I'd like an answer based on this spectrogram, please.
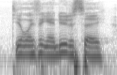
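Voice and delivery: ordinary talk

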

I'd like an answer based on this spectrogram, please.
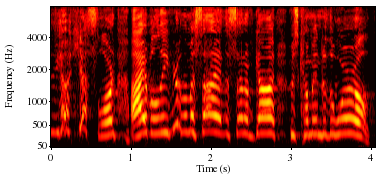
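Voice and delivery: high, loud acted agreement; hurried insistent assent. Martha answering Jesus's question, high insistent assent. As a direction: pitch it way up, agreeing emphatically.

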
